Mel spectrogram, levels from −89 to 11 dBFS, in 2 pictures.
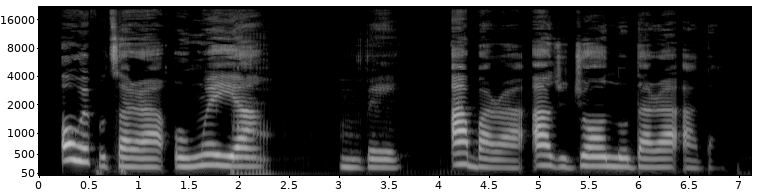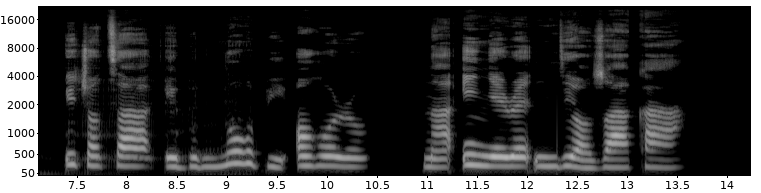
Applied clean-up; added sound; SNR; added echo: neural mask model DeepFilterNet 3.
